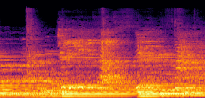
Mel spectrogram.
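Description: Church choir singing a gospel song with band accompaniment: a held bass line under the voices, with a few short cymbal-like splashes.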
